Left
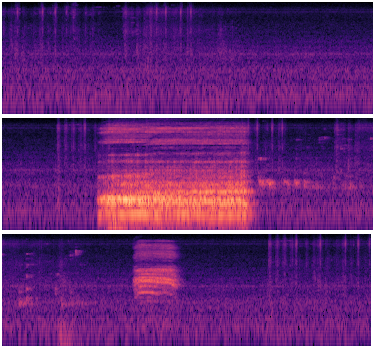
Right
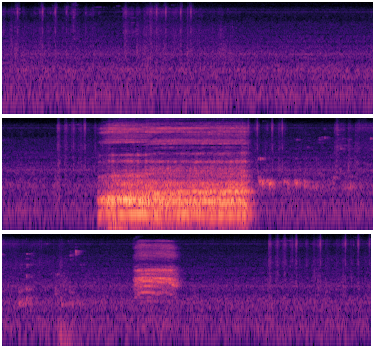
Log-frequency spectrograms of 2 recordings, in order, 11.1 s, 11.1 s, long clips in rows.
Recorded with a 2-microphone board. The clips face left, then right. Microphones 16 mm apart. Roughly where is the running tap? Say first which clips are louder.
Right 1 dB; centre.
